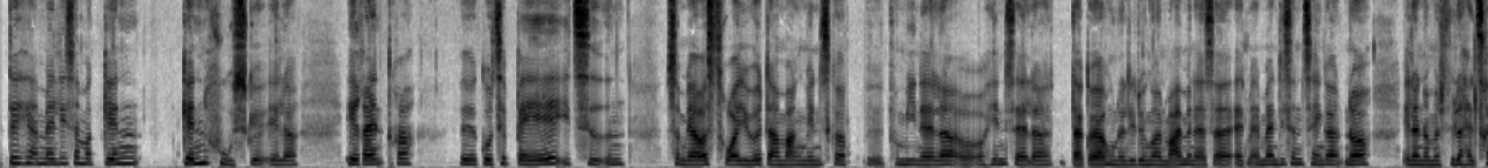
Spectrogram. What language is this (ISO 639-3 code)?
dan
